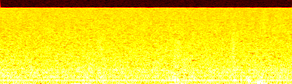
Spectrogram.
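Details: Philips console stereo receiver/amplifier with intermittent crackling, on the auxiliary input after freeze-spraying a suspect resistor: steady hiss across the range with a constant low hum and no program audio; source not yet traced.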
